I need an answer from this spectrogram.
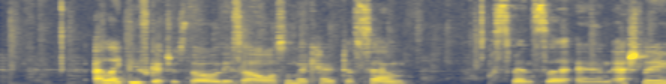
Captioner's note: none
